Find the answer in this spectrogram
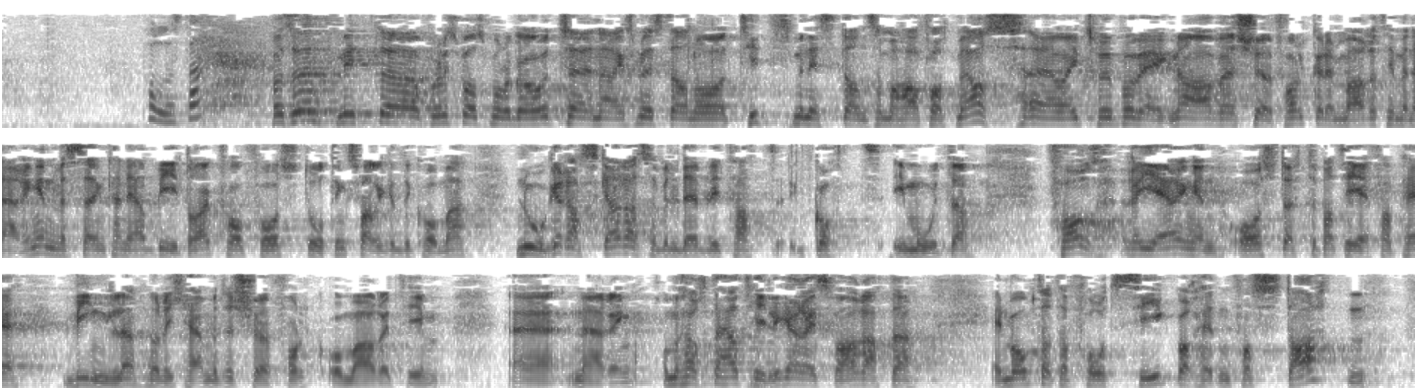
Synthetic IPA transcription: pʰɔləst̪ɑpʰɾɛsɪd̪ɛnt̪mɪt̪əɑpʊəspœʁsmoːlɔɡoːʉːt̪ʰːɪlnæːʁɪŋsmɪnɪst̪əɾənɔt̪ʰɪd̪smɪnɪst̪əʁənəsɔmɛɦɑɾfɔt̪ːmɛɔsɔɛɡ̚t̪ʰʁʉːʁpʰɔʋɛɡənəɑʋʃøːfɔlkɔd̪ɛnmɑʁɪt̪ʰiːmənæːʁɪŋənʋɪsd̪ɛnkʰɑnjæːɾəbiːd̪ɾɑːɡfɔɾɔfoːst̪uːʁt̪ʰɪŋsʋɑlɡət̪ʰɪlkʰɔmːə | nuːɡəɾɑskəɾəsɔʋɪld̪ɛbliːt̪ʰɑt̪ːɡ̥ɔt̪ːɪmuːt̪ə | fɔʁɾɛjeːɾɪŋənɔst̪œt̪ːəpɑt̪ʰiːɛfɑpʰeːʋɪŋlənɔd̪ɛçeːmət̪ɪlʃøːfɔlkʰɔ̰mɑɾɪt̪ʰiːm | næːɾɪŋɔmɛɦœʁt̪əhæːʁt̪ʰiːlɪɡəɾəɪsʋɑːɾəɑt̪ːʔɛ̰nʋɑʁɔpt̪ɑt̪ːɑʋfɔɾʉt̪siːɡ̚bɑːɾɦeːt̪nfɔʁst̪ɑːt̪n̩

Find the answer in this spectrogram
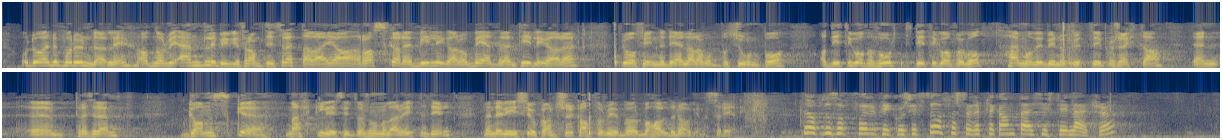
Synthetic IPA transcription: ʔɔ̰d̪oːædɛfɔɾʉnd̪əɾɭɪɑt̪nɔɾʋɪʔɛnd̪lɪbʏɡːəɾfɾɑmt̪iːd̪sɾɛt̪ːɑʋæɪɑɾɑskɑɾəbɪlɪɡɑɾəɔbeːd̪ɾəɛnt̪iːd̪lɪɡɑɾə | d̪ofɪnːəd̪eːlɑɾɑʋʊpːʊsɪ̥uːnn̩pɔ | ʔɑt̪̚d̪ɪt̪ːəɡoːɾfɔɾfʊɾt̪d̪ɪt̪ːəɡoːɾfɔɾɡɔt̪ːhæːɾmɔʋɪbəjʏnːɔkʉt̪ːəɪpʰɾʊʂɛkt̪ɑd̪ɛn | pʰɾɛs̬ɪd̪ɛnt̪ | ɡɑnskəmæɾkəlɪsɪt̪ʉɑʂuːnɔʋæːɾəʋiːt̪nət̪ɪlmɛnd̪ɛʋiːsəjʊkɑnʂəkʰɑfɔɾʋɪbøːɾbəhɑnd̪əd̪ɑ̰ːɡə̰nsɾɛ̰jḛːɾɪ̰ŋ | d̪̥ɛoːpnəsɔpfɔɾɛpʰlikəʊʂɪft̪əfœʂʈəɾɛplɪkɑnt̪æɾçɪst̪ɪlæɪʈʰə

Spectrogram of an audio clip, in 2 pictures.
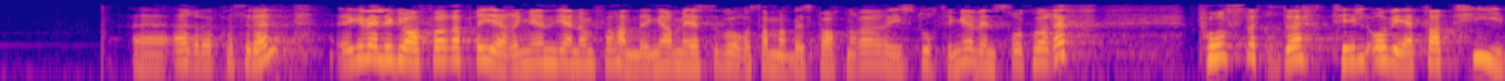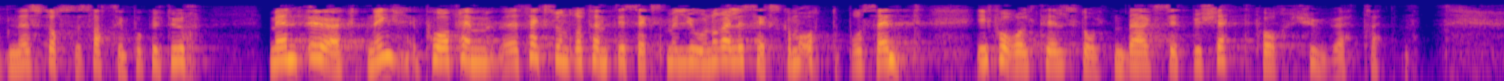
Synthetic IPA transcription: æʁd̪ɛpʰɾɛsɪd̪ɛnt̪ɛɡæʁʋɛld̪ɪɡlɑːfɔɾɑt̪ʁɛjeːɾɪŋənjɛnːɔmfɔɾhɑnd̪lɪŋəʁmɛsʋoːɾəsɑmːɑʁbæɪspʰɑːʁt̪nəʁəʁɪst̪uːʁt̪ʰɪŋːəʋɛnst̪ʁəɔɡʰoːæɾɛf | foːʁst̪œt̪ːət̪ʰɪlɔʋeːt̪ʰɑːt̪ʰiːd̪ənəsst̪œʁst̪əsɑt̪sɪŋpʰɔkʉlt̪ʰʉːʁ | mɛɛnøːknɪŋpʰɔfɛmsɛkshʉnd̪ʁəɔːfɛmt̪ɪsɛksmɪlɪuːnəʁɛlːəsɛkskʰɔmɑɔt̪ːə̥pʰʁʊsɛnt̪ɪfɔʁɔlt̪ʰɪlst̪ɔlt̪n̩bæʁɡsɪt̪̚bʉʂɛt̪ːfɔʁçʉːət̪ʰʁɛt̪n̩

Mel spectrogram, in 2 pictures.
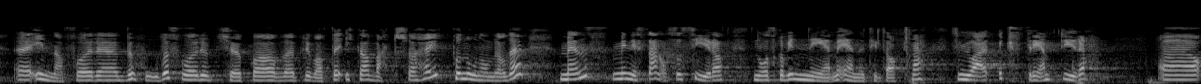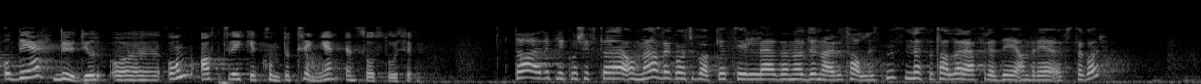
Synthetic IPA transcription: ɪnːɑfɔɾbəhuːʋəfɔɾçøːpɑʋpʰɾɪʋɑːt̪əʔɪkːəhɑɾʋæʈːʂɔɦœʏt̪pʰɔnuːənɔmɾoːd̪əɾ | mɛnsmɪnɪst̪æɳəɔsːɔsiːəɾɑt̪noːskɑʋɪneːmɛeːnət̪ʰɪlt̪ʰɑːkənəsɔmjʊæɾɛkst̪ɾeːmt̪̚d̪yːɾə | ɔd̪ɛbʉːd̪əɾjʊ | ɔmɑt̪ʋɪɪkːəkʰɔmːəʈɪlɔt̪ʰɾɛŋːəɛnsɔst̪uːɾsʉ̰n | d̪̥ɑæɾɾɛpʰlɪkʊʂɪft̪əɔmːəɔʋɪɡoːʈʰɪlbɑːkət̪ʰɪld̪ɛnɔɖɪnæːɾət̪ʰɑːllɪst̪nsɔmnɛst̪ət̪ʰɑːləɾæɾfɾɛd̪ɪɑnd̪ɾeːœfst̪ɑɪɡoːɾ

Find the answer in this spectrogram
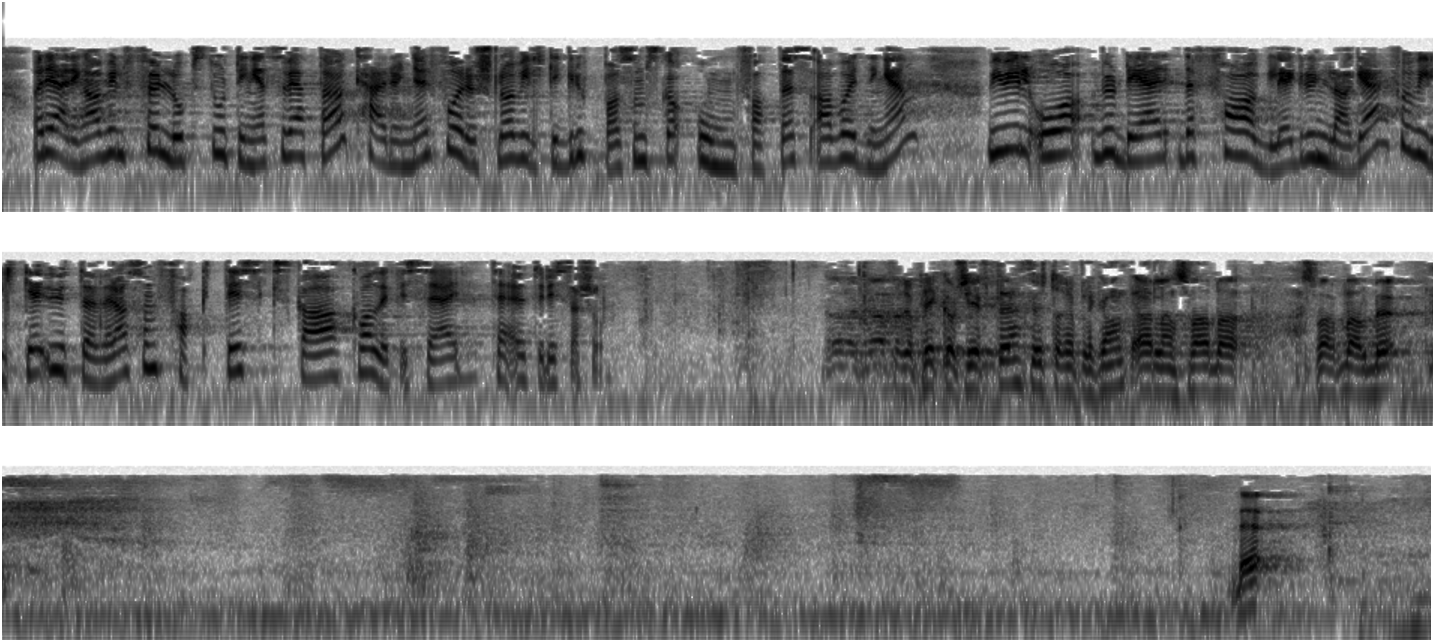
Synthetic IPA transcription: ɔɾɛjeːɾɪŋɑʋɪlfœlːəʊpst̪uːʈɪŋət̪sʋeːt̪ʰɑːkhæːɾʉɲəɾfoːɾəʂɭoːʋɪlkəɡɾʉpːɑsɔmskɑʊmfɑt̪ːəsɑ̰ːʋɔɾd̪nɪŋənʋɪʋɪloːʋʉɖeːɾd̪ɛfɑːɡlɪəɡɾʉnlɑːɡəfɔɾʋɪlkəʔʉːt̪øːʋəɾɑsɔmfɑkt̪ɪskskɑkʰʋɑlɪfɪseːɾt̪ʰɪʔœ̰ʉt̪ʊɾɪsɑ̰ʂṵːn | ɑd̪ɑɡɑːfəʁɛpʰlɪkːɔʂɪft̪əfœʂt̪əʁɛplɪkɑnt̪æːd̪lɑn | sʋɑʁd̪ɑːlbøː | bøː

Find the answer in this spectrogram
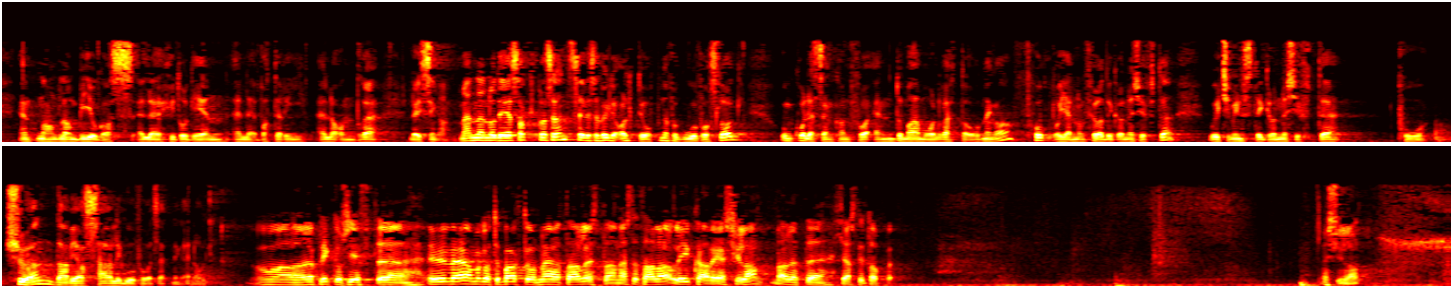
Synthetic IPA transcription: ʔɛnt̪n̩hɑnd̪ləɾɔmbiːʊɡɑsɛlːəɾhʏd̪ɾʊɡeːnɛlːə̰ɾbɑt̪əɾiːʔɛ̰lːəɾɑnd̪ɾə | lœʏsɪŋɑ̰ɾmɛnːɔd̪ɛæsɑkt̪pʰɾɛsɪd̪ɛnt̪sɔæɾʋɪsɛlfœlɡəlɪʔɑlt̪iːoːpnəfɔɾɡuːəfɔʁʂlɑːɡ | ʊmkʰʊɾlɛsənkʰɑnfoːʔɛnd̪ɔmæɪɾmoːlʁœt̪ːɑɔɾd̪nɪŋɑɾfɔɾɔjɛnːʊmføːɾəd̪ɛɡɾœnːəʃɪft̪əɔɪçːəmɪnst̪̚d̪ɛɡɾœnːəɕɪft̪ə | pʰɔʃøːənd̪æʁʋɪhɑʁsæːʁlɪɡuːəfɔʁʉt̪sɛt̪nɪ̰ŋə̰ʁɪ̰nɔ̰ʁɡə | d̪ɛʋɑʁɛpʰlɪkːʊsjɪft̪əøːʋeːɔmɛɡɔt̪ːɛbɑːkət̪ɪʊd̪ɪneːʁət̪ʰɑːlest̪ɑ̰nɛ̰st̪ət̪ʰɑːləliːʋkʰɑ̰ɾɪ̰ɛʃɪlɑnb̪æ̰ʁɛt̪ːəçæ̰st̪ɪt̪ʰɔpːə | ɛʃɪ̰lɑ̰n

